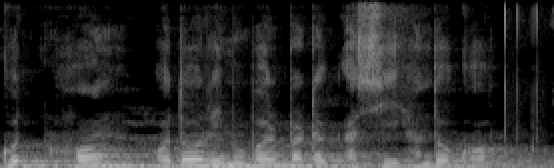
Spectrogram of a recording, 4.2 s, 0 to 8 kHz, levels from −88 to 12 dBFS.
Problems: constant background noise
